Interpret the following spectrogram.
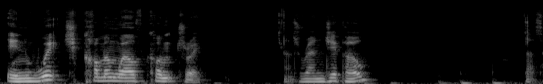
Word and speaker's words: Rangipo: That's Rangipo. That's how it's pronounced.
